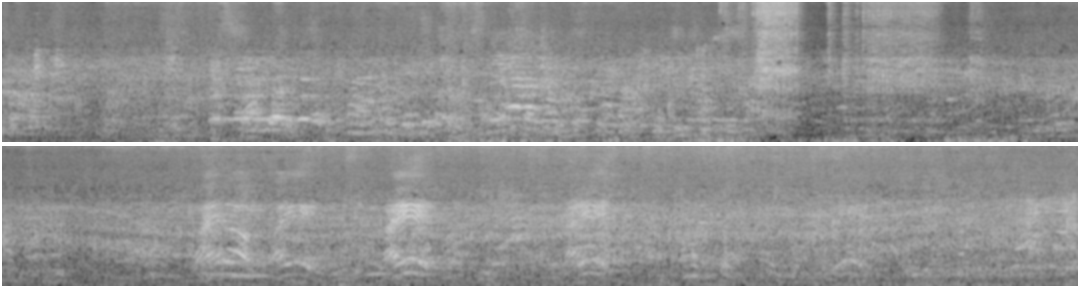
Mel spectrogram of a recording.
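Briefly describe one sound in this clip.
A crowd of men and women murmur and chatter nearby.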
